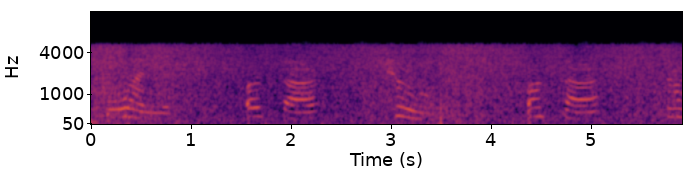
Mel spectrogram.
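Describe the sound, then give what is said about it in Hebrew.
Steady shortwave radio hiss fills the whole recording, with several brief warbling, voice-like tonal bursts and sliding whistles cutting through at irregular intervals, from E10, a covert numbers station reportedly run from Tel Aviv, Israel, likely by Mossad, broadcasting on AM from the 1960s until about ten years ago. “הקולות והצלילים הללו שייכים לתחנה שכונתה E10, תחנת רדיו סמויה שפעלה לפי מקורות זרים בישראל החל משנות ה-60 של המאה הקודמת ועד לפני כעשר שנים.”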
